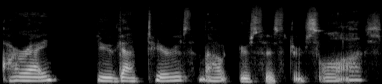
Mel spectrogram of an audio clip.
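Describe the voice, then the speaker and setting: With a very deep, low pitch and ordinary pitch variation, a woman speaks in a dry, close sound with no echo. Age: 80s+. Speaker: chaplain and grief counselor. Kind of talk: interview.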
